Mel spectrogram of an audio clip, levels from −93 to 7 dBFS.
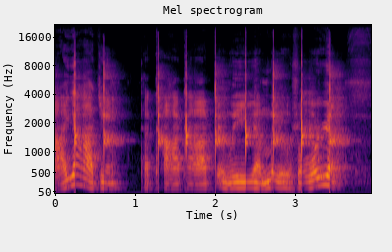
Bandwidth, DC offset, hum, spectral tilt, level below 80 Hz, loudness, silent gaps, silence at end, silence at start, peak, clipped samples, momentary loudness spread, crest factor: over 20 kHz; under 0.1%; none; -3.5 dB/octave; -74 dBFS; -27 LUFS; none; 0.05 s; 0 s; -4 dBFS; under 0.1%; 8 LU; 24 dB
